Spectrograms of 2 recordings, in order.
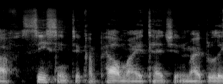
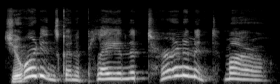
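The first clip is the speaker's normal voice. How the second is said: put-on high young woman voice; Daisy voice; 8 dB louder than usual. A narrator's reading. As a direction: voice her much higher and louder. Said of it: "explained Daisy".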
